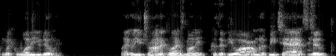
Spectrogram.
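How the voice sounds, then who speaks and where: A man's voice: mid-range voice, a little fast, low-quality recording. A young man from Pennsylvania hosting a podcast, telling rambling stories in casual, profane chat. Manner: profane, rambling, animated storytelling. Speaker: podcast host.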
